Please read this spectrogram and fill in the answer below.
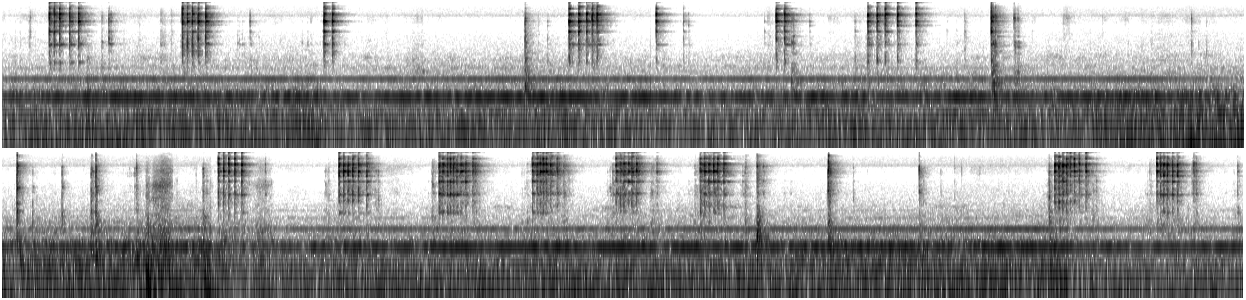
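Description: Socket ratchet wrench clicking as the nuts on a grooved pipe coupling are tightened down, in repeated strokes with a short pause about halfway. A steady low hum runs underneath.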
